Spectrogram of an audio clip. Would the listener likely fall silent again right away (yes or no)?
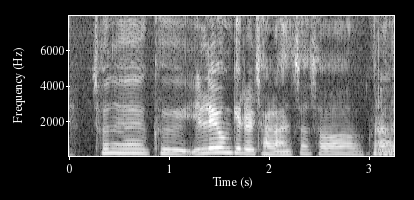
yes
